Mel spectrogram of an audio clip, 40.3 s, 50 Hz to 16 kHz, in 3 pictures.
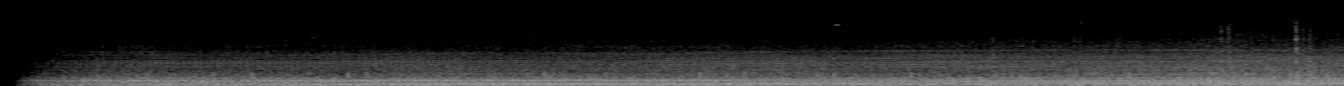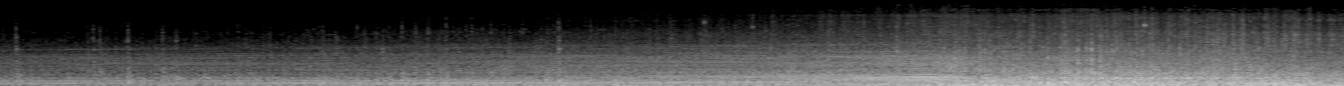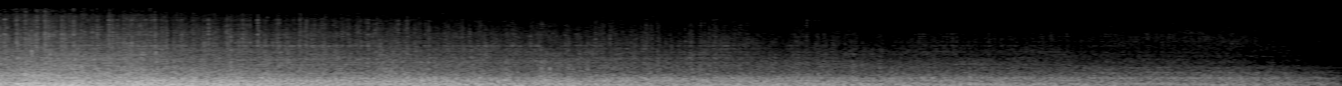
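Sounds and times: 
tank passing by: 0.5s - 40.2s.

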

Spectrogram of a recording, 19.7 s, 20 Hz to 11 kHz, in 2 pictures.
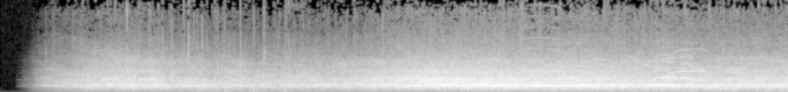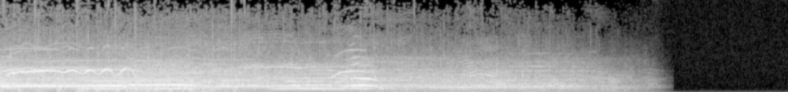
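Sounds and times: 
crowd cheering at a game: 0.3s - 18.2s
crowd whistling at a game: 3.6s - 17.5s.

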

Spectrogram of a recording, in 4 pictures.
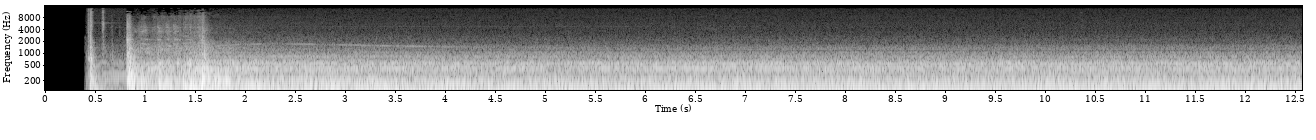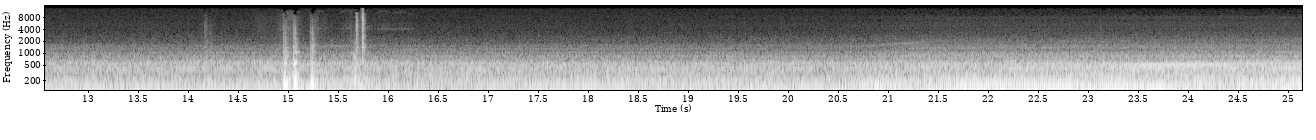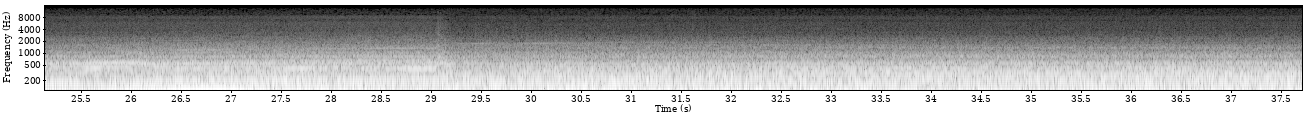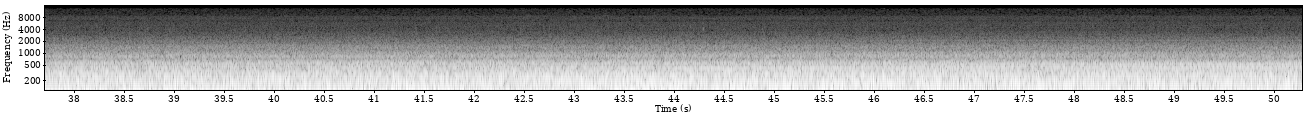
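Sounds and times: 
car engine starting and driving smoothly: 0.4s - 50.2s.

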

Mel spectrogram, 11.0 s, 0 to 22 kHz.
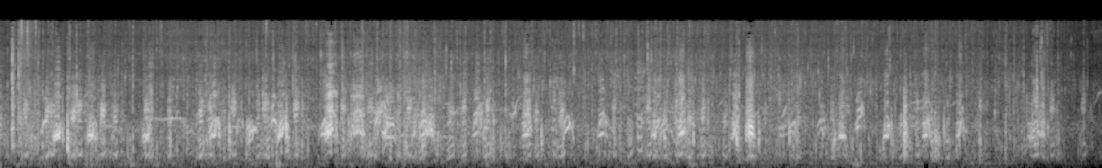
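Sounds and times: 
flock of ducks quacking: 0.1s - 11.0s.

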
